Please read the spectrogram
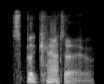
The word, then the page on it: spiccato: British English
